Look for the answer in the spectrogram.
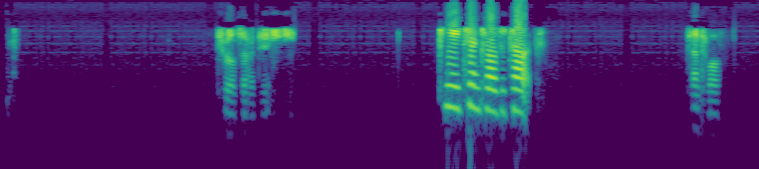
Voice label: PD Police, scanner audio

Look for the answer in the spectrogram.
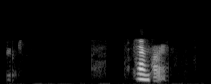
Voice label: Tempe Police, scanner audio; SimulcastF-Tempe

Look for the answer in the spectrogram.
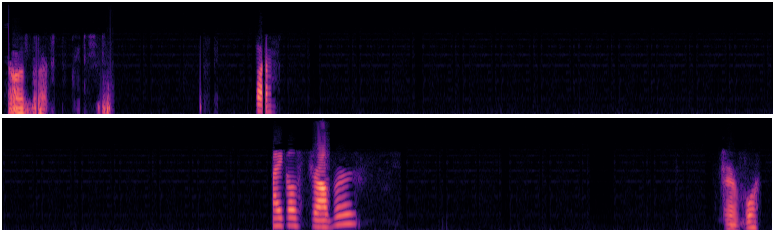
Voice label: Police, scanner audio trunk; H-Scottsdale

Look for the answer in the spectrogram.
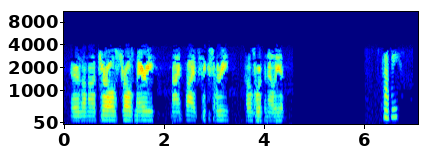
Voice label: Superstition Dispatch, Mesa PD

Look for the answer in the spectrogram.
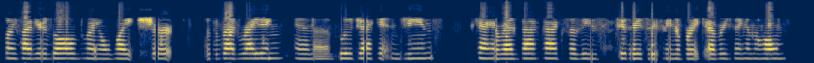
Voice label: Tempe Police, scanner

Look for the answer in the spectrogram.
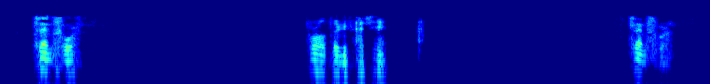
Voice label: Police South Dispatch

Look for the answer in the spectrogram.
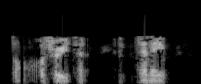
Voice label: Dispatch; Scottsdale

